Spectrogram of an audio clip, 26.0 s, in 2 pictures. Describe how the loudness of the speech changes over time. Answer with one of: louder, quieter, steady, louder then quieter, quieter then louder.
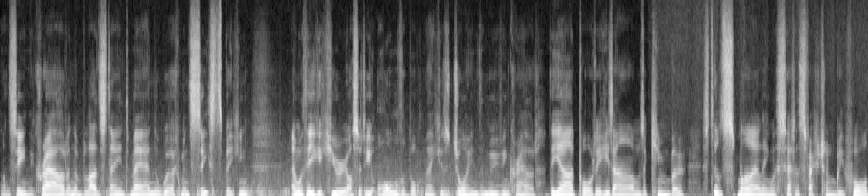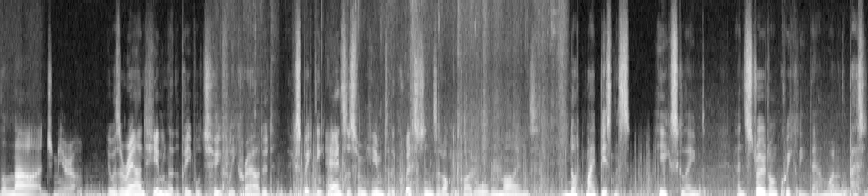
steady.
